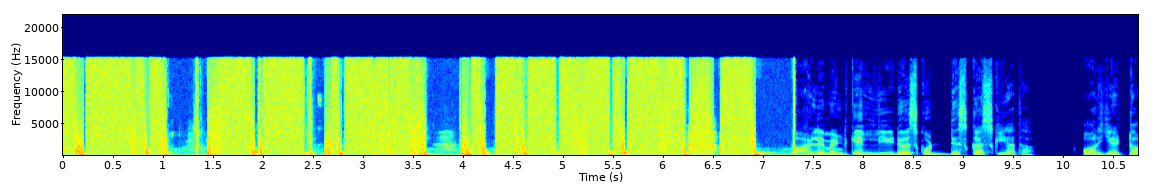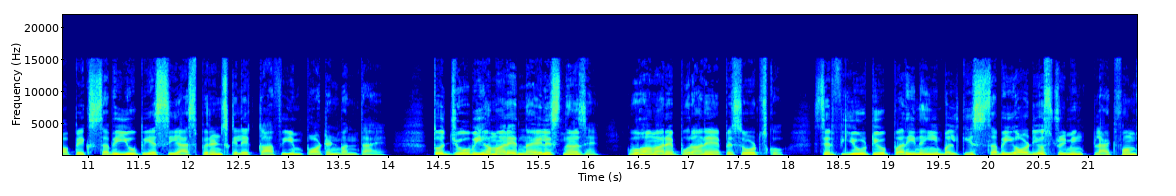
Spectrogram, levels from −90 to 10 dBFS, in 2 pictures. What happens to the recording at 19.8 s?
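Nothing goes wrong at 19.8 s; the speech there plays through intact, with no dropout, click, distortion or other fault.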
